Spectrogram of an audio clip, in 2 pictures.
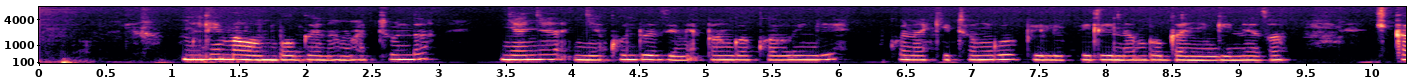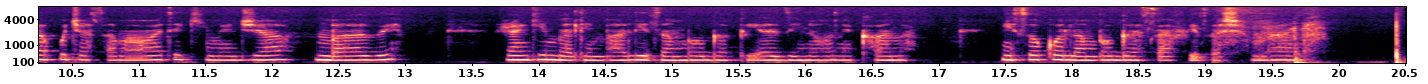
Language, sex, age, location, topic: Swahili, female, 18-24, Nairobi, finance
